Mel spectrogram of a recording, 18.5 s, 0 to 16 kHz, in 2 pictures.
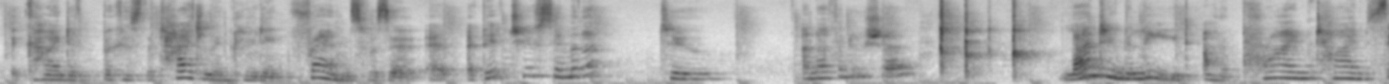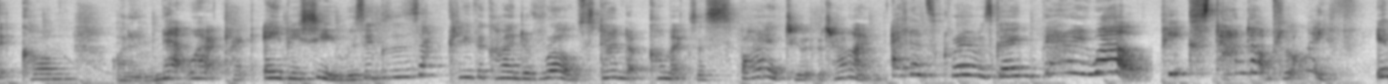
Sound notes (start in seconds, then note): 5.7 “Friends” handclap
